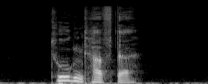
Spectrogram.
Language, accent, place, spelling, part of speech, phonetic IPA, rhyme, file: German, Germany, Berlin, tugendhafter, adjective, [ˈtuːɡn̩thaftɐ], -uːɡn̩thaftɐ, De-tugendhafter.ogg
- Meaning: 1. comparative degree of tugendhaft 2. inflection of tugendhaft: strong/mixed nominative masculine singular 3. inflection of tugendhaft: strong genitive/dative feminine singular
